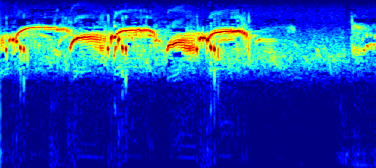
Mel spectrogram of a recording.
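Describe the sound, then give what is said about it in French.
Common swifts screaming: a continuous run of shrill, high-pitched buzzing screeches, several birds overlapping in quick repeated bursts, loud, with no voices present. “Joli, hein, ces petits martinets.”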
